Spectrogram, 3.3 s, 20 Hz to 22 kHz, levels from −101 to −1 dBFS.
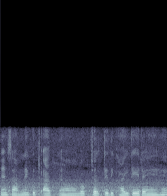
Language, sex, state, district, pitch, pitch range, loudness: Hindi, female, Bihar, Gopalganj, 190 Hz, 185-195 Hz, -26 LUFS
